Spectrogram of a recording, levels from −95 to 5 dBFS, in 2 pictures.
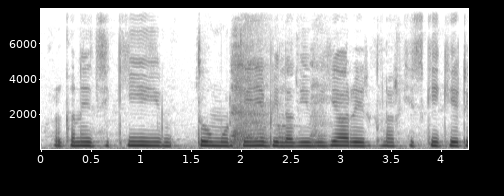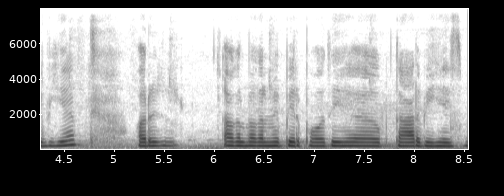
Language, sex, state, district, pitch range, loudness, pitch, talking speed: Hindi, female, Bihar, Araria, 205-220 Hz, -23 LUFS, 215 Hz, 195 wpm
